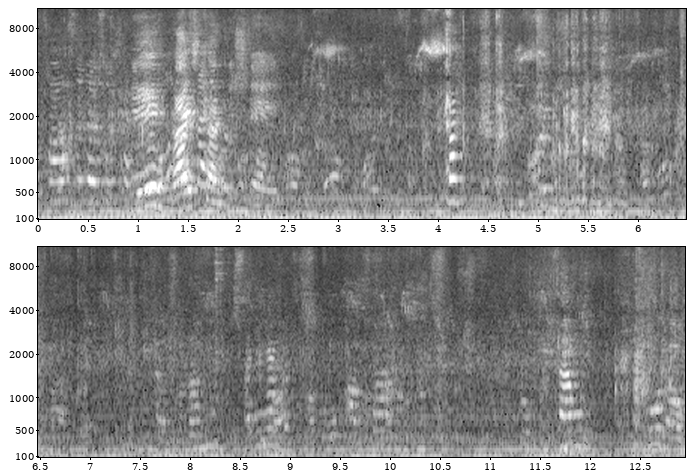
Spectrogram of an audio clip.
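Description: A woman talks calmly to dogs close by.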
